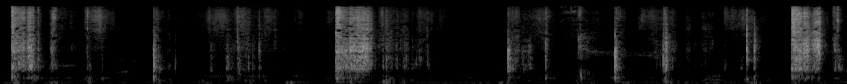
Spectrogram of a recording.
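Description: Kershaw Emerson 6055 (CQC-4KXL) folding knife push-cutting straight down into the edge of a sheet of copy paper: a series of short papery cuts and rips, the loudest about three and a half seconds in. The edge bites in only about half the time and tears the paper otherwise, a sign it is not very sharp.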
